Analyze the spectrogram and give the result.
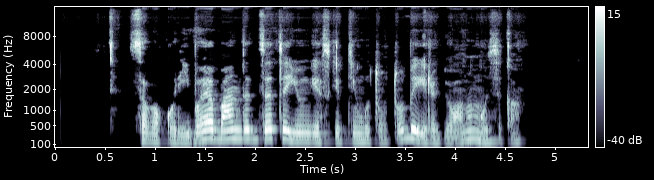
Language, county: Lithuanian, Vilnius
